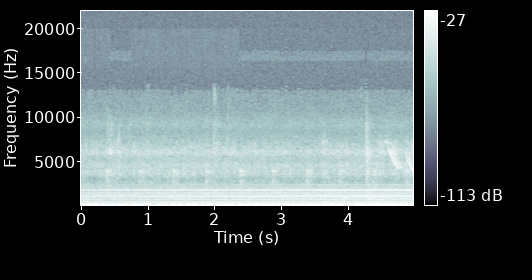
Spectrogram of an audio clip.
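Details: Restored 1937 RCA Victor 85T1 tube radio, first powered up gradually on a variac: constant low buzzy hum with no program sound; hum source not yet traced.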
